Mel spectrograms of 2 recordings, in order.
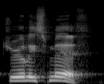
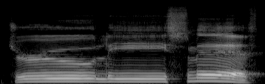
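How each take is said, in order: First: Drew Lee Smith in one go, high and loud; high, loud, unbroken "Drew Lee Smith"; brisk confirmation. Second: Drew Lee Smith stretched very slowly, raised and loud; long, loud, slow "Drew Lee Smith"; drawn-out realization. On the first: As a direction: say "Drew Lee Smith" straight through, raised, having got it. Farmer says it again briskly. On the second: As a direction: draw out each word of "Drew Lee Smith" as it dawns on you. Farmer repeats the name, finally understood. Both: A narrator's reading.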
